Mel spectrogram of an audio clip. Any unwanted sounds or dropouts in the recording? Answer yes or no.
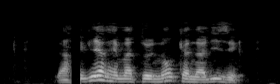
yes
